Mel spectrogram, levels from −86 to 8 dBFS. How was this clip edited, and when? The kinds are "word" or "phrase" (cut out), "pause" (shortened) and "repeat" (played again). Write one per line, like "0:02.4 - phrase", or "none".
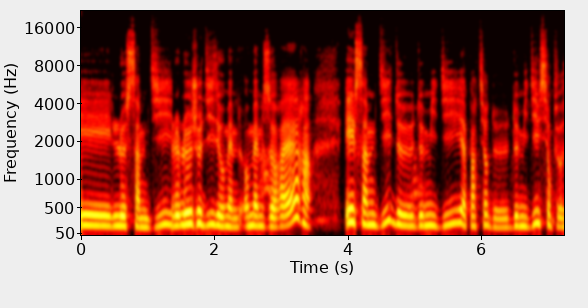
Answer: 0:01.4 - word
0:04.1 - word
